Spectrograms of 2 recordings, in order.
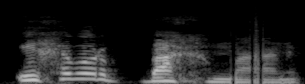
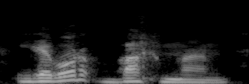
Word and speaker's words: Ingeborg Bachmann: Yor Bachman. Confío en decirlo bien, luego nos lo pronuncias. Ingebor Bachman. Bueno, he estado cerca.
